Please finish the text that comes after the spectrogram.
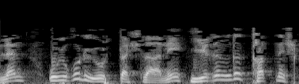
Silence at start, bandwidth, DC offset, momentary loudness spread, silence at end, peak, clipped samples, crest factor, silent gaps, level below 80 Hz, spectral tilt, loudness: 0 s; 5.8 kHz; under 0.1%; 3 LU; 0 s; -4 dBFS; under 0.1%; 14 dB; none; -34 dBFS; -11.5 dB/octave; -18 LUFS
